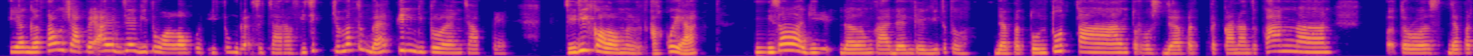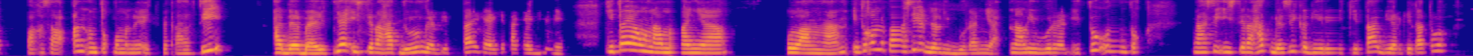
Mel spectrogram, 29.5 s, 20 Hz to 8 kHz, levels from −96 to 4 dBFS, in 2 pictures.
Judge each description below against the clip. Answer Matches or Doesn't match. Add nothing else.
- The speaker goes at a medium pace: Doesn't match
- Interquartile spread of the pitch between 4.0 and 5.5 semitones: Matches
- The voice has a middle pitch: Doesn't match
